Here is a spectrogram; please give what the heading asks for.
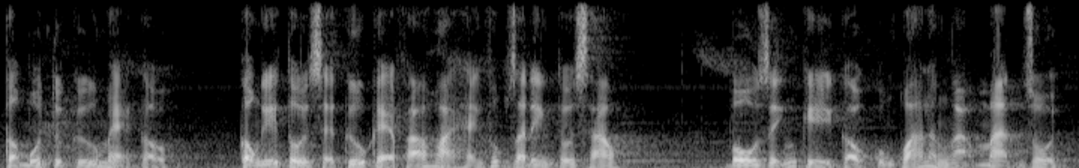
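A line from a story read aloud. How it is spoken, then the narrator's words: Cold, after a pause. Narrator (Vietnamese): Lập tức lạnh lùng mở miệng, dừng một chút, bà nói tiếp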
